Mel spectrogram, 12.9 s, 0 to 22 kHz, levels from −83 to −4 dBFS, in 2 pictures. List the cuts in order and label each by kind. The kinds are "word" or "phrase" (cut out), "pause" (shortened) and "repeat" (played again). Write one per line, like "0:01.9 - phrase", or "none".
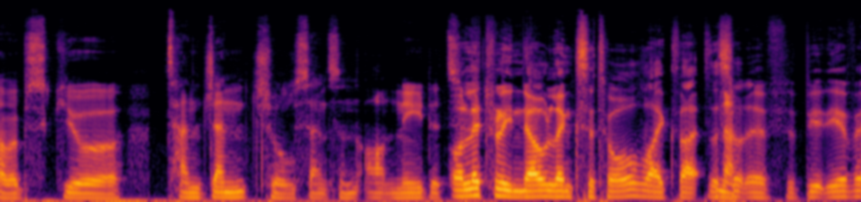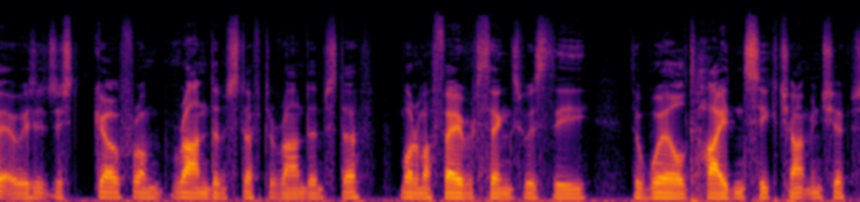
0:02.2 - phrase
0:05.3 - word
